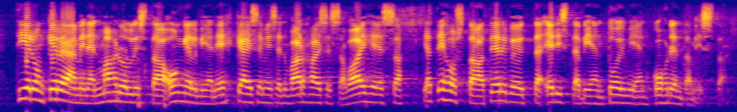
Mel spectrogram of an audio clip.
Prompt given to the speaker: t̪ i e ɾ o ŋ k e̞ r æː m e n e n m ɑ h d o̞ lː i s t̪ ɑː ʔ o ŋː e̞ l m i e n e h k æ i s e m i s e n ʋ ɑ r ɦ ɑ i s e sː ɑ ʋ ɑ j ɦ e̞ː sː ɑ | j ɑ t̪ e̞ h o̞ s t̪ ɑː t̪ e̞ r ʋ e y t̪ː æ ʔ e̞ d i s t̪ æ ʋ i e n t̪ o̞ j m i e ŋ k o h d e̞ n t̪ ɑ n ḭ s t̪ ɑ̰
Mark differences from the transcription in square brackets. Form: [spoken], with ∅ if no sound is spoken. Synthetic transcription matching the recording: t̪ i e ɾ o ŋ k e̞ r æː m [i] n e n m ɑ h d o̞ lː i s t̪ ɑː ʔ o ŋː e̞ l m i e n e h k æ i s e m i s e n ʋ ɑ r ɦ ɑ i s e sː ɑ ʋ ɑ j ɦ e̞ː sː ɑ | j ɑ t̪ e̞ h o̞ s t̪ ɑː t̪ e̞ r ʋ e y t̪ː æ ʔ e̞ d i s t̪ æ ʋ i e n t̪ o̞ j m i e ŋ k o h d e̞ n t̪ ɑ [m] ḭ s t̪ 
